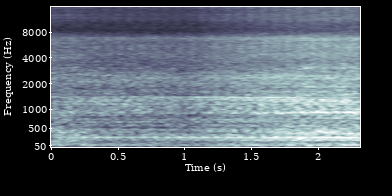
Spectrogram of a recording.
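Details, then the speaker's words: 2015 engine after repairing a minor valvetrain tick by replacing rocker arms: smooth, even idle with steady hiss and no ticking from the top end; valvetrain quiet and healthy. "right now listen to this yes squeaky quiet well squeaky clean squeaky quiet"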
